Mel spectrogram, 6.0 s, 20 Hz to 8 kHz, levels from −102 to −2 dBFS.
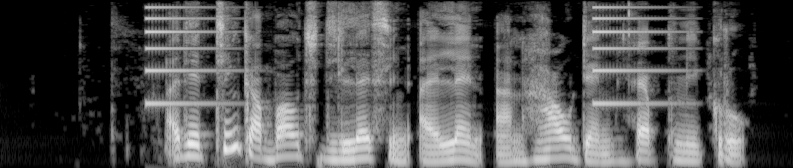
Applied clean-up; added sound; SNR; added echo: classical method spectral subtraction.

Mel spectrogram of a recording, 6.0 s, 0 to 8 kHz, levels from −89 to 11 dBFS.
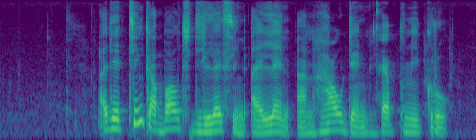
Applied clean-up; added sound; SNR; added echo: none; none; none; none.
